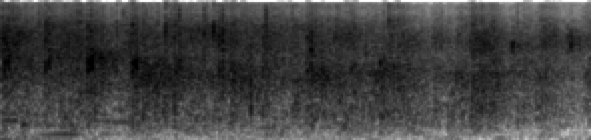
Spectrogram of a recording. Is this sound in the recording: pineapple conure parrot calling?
no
